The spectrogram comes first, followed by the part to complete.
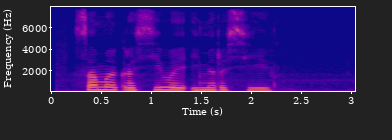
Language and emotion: Russian, neutral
